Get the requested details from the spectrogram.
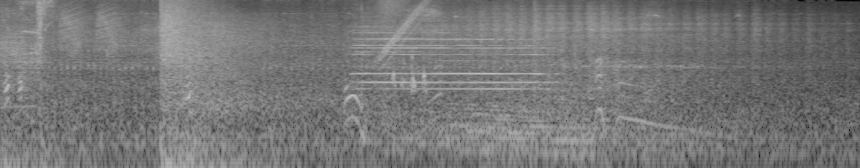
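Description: Wind howls steadily through stormy clouds.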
